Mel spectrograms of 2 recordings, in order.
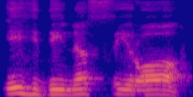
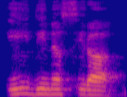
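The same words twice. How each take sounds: First: "اہدنا" with an audible breath of h; h from deep throat. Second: Quick "ایدنا" as eedina, no h; dropped h. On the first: Teacher models the correction, "اہدنا" with clear h. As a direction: sound the h in "اہدنا" from low in the throat. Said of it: "حلق کے سب سے نیچے والے حصے سے". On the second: Teacher shows the mistake, "ایدنا" without haa. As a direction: swallow the h, saying "ایدنا". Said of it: "یہ بھی نہیں ہے". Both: Shown as a demonstration.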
